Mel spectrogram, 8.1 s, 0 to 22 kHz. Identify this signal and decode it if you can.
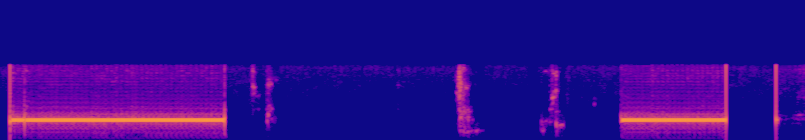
Ringback tone (North America), 440 + 480 Hz.
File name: rg-1600-unknown- - - .35839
